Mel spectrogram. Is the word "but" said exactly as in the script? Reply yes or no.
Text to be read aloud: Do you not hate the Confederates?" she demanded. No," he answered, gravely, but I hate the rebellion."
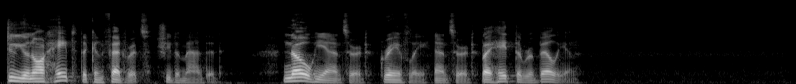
no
